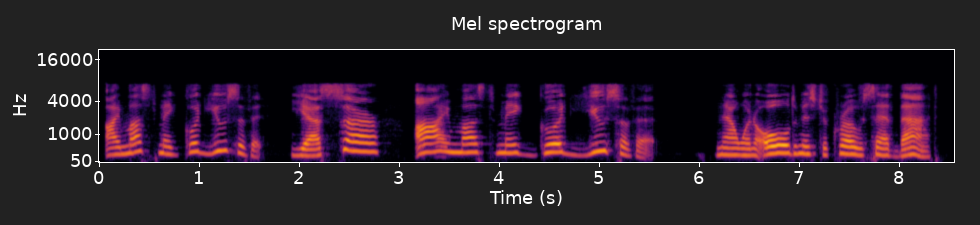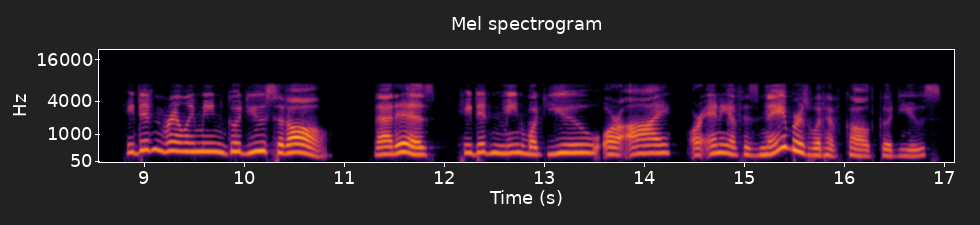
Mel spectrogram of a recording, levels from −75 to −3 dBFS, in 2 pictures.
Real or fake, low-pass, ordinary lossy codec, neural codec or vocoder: fake; 7.2 kHz; AAC, 32 kbps; vocoder, 44.1 kHz, 128 mel bands every 256 samples, BigVGAN v2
